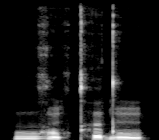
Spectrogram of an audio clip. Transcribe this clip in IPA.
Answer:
u ɣ ɔ̃ xʷ kʰ ə d̪ ũ

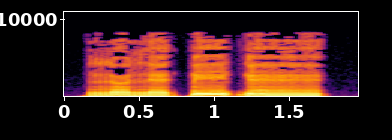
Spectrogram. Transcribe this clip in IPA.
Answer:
r œ r ɛ k͡p ẽ ɠ ɛ̃

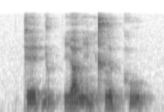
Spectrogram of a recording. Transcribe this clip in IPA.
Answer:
k eː˥˩ t̚ j ɯ˦˥ k̚ ʔ i˧ a̯ w i˩˦ n kʰ l ɯ˦˥ k̚ h u˦˥ k̚

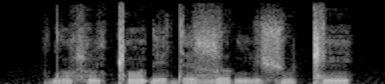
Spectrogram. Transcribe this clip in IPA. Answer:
d ɔ̃ ɬ õ ǁ ɔ̃ ɗ e d ɛ ɮ ɤ ŋ͡m e ʃ u ǁ ẽ

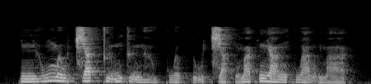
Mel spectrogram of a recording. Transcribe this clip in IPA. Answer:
ɲ ɨ˨˦ w m ə˧ w t͡ɕ a˦˥ t̚ t̪ ɨ̰˧˥ m k ɨ̰˧˨ n ə̤ː˨˩ w k w ə˨˩ p̚ ɗ ṵ˧˥ t͡ɕ a˨˩ k̚ m a˦˥ k̚ ɲ a˧ ŋ k w a̰˧˨ n m a˨˩ k̚

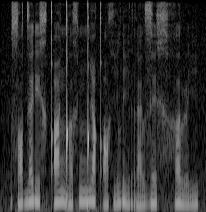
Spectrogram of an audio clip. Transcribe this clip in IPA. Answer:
s ɒ˩˥ d ɛ˦˥ ɾʲ e˧˥˧ x qʼ ɛ˦˥ ŋ͡ǃ ɐ˩˥ x ŋ͡ǃ i˦˥ qʼ ɒ˩ x i˩˥ l ɾ i˩˧ r æ˩˧ l z e˦˥ x h ɐ˦˨ l ɭ i˩˧

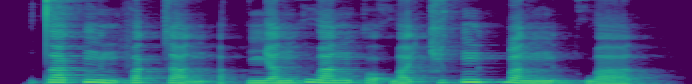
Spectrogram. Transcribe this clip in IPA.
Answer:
t̪ a˦˥ k̚ ŋ ə˧ n f a˦˥ k̚ s a̰˧˨ n ʔ | ɲ a˨˦ n k w a˧ n k ɔ̰˧˨ h w a̰˧˨ j t͡ɕ o˦˥ k̚ n ə˦˥ t̚ ɓ a˧ n ŋ ə˦˥ t̚ h w a˨˩ t̚

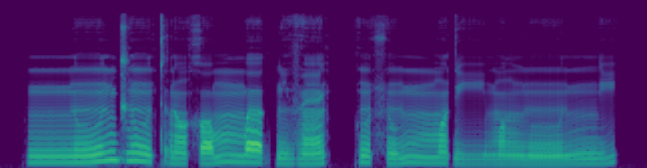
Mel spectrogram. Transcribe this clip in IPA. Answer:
nː ũː n d͡ʒ ũː t r ɔ̃ x ɔ mː ʌː k͡p ĩ v æ̃ kː ũ ɬ ũ mː ɔ̃ ɗ iː m ɔ̃ ŋ͡m ũː nː i

